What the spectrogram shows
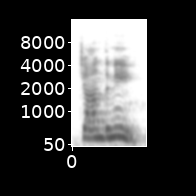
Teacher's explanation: तो चांदनी में एन पे फोकस आया नाक से ज्यादा आवाज़ निकली तो इसलिए यहां पर आपका अनुस्वार आएगा लेकिन अनुनासिक जो है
